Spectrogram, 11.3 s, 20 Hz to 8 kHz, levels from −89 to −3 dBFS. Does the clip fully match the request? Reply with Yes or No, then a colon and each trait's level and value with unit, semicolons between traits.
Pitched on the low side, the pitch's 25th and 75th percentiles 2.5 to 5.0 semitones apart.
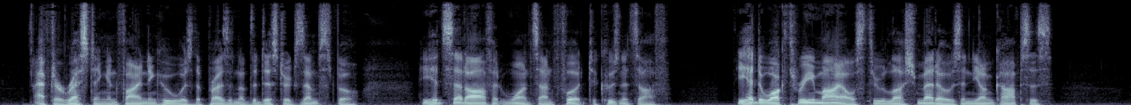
Yes: very low, 85 Hz; average, 3.9 semitones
